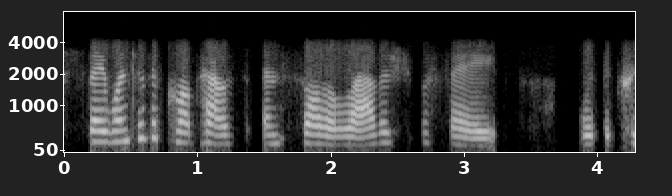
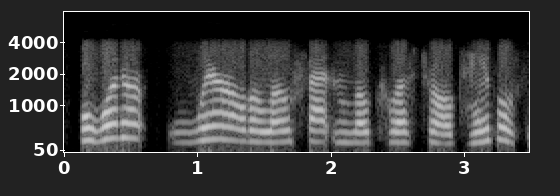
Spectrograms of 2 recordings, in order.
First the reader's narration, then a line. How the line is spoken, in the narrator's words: the old man asked timidly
